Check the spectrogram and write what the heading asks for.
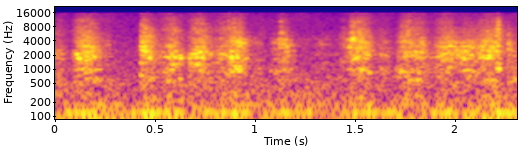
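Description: Plastic nozzle of a squeeze bottle of craft glue rubbing across cardstock as glue is run along the paper: a faint, quick series of soft scratchy strokes, about three a second.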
